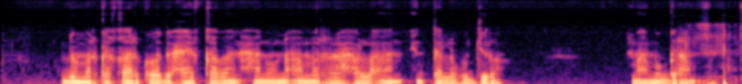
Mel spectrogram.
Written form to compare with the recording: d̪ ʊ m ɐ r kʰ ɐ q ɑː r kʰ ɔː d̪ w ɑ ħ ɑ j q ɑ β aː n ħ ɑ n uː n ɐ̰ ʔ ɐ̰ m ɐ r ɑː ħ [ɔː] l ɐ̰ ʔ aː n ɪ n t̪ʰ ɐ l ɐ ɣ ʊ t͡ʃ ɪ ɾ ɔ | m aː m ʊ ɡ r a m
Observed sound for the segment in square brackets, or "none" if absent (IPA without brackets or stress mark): ɔ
